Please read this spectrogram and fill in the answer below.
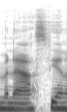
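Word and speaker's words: Minassian: Yeah, so just type in Melissa Manassian and I should come up.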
